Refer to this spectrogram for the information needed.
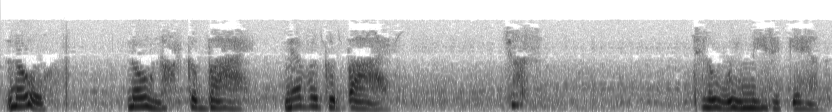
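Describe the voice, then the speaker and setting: A woman's voice: medium pitch, takes it slowly, lightly acted. An actress playing a devoted, mysterious young woman in love, intimate and insistent, in an old-time radio drama. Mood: anxious, devoted. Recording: muffled, noisy vintage radio broadcast.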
